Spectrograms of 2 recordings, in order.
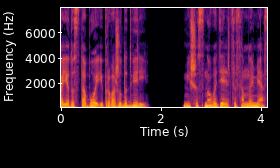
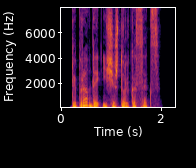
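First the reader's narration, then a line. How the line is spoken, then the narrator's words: Quiet question. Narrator (Russian): спрашивает тихо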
